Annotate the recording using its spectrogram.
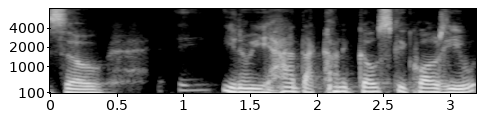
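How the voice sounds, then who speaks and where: A somewhat breathy voice with an Irish accent, fairly quick, with ordinary pitch variation. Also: man. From Ireland. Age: 60s. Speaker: playwright. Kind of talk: interview conversation. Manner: halting, with frequent repeats and fillers.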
